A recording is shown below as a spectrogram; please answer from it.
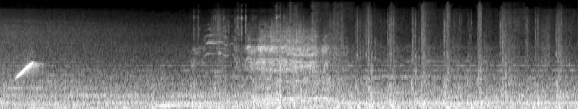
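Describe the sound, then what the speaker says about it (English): Horse in the Lord of the Rings Online game gives a bright whinny at the start, followed by a steady clip-clop of hooves under outdoor game ambience with wind and faint whistling, moderately loud and continuous. "Alright, let's get on our horse."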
